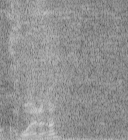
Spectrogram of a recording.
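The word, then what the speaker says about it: Quina: one character for final fantas C9 who o quna yeah even though technically I think it's pronounced Kina actually yeah it's pronounced Kina quinoa yeah you know I I I love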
